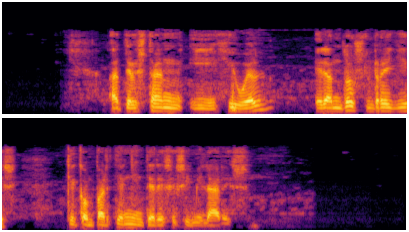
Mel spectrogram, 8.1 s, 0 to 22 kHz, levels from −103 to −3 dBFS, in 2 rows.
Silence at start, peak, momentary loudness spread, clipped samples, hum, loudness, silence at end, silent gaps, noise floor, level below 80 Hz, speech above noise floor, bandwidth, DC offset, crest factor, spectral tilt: 0.7 s; 0 dBFS; 15 LU; under 0.1%; none; -17 LUFS; 1.6 s; none; -86 dBFS; -62 dBFS; 69 dB; 8 kHz; under 0.1%; 18 dB; -4.5 dB/octave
